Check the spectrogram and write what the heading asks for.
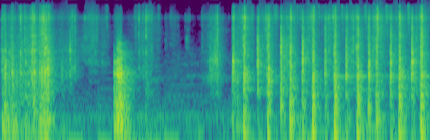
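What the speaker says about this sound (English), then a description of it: "let's shuffle this again" A deck of tarot cards is shuffled by hand, with a brief riffle and pause followed by a rapid run of crisp, rhythmic card slaps close to the microphone.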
